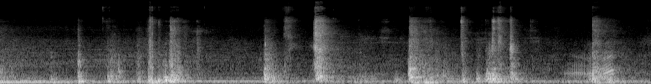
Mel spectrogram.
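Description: Heavy metal rear cargo doors of a 2017 Ford Transit T-150 long-wheelbase van clunk and rattle as they swing open, several knocks and thuds over an idling engine hum.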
